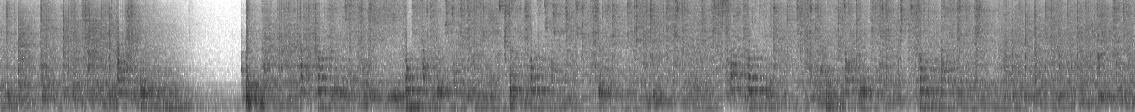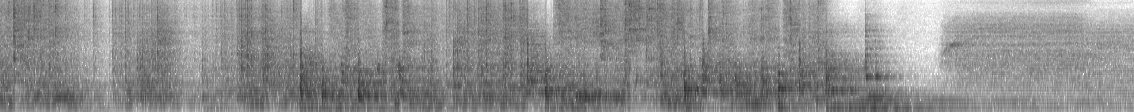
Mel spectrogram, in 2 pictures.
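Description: Loud, dense noise music: a harsh, clattering texture of rapid clicks and crackle that cuts out briefly about two seconds in, then runs on. Near the end it gives way to a quieter, steady held tone with several pitches.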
